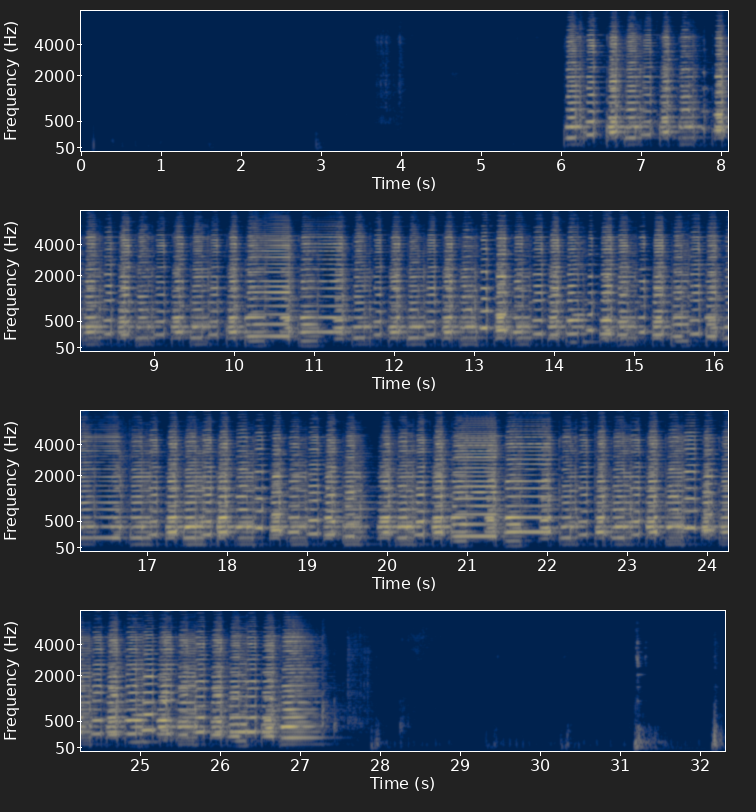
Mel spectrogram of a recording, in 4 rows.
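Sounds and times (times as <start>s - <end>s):
jig music: 6.1s - 27.6s.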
